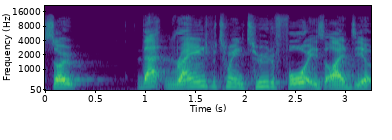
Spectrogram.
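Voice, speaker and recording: This man's tone is animated. His pitch moves in an ordinary way. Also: very clean recording, silent background. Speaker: podcast host, endurance athlete. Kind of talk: solo podcast monologue.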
